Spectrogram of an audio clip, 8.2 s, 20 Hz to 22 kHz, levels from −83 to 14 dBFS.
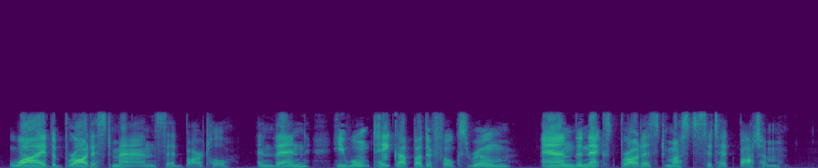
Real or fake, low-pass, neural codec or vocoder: real; 7.2 kHz; none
